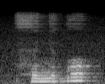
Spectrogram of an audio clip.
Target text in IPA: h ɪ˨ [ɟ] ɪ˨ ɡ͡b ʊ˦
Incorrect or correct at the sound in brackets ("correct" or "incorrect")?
incorrect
